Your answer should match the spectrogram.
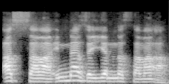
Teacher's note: আলিফ লাম আছে কিন্তু লামটা উচ্চারণ না হয়ে ডাইরেক্ট সিনটা উচ্চারণ হচ্ছে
